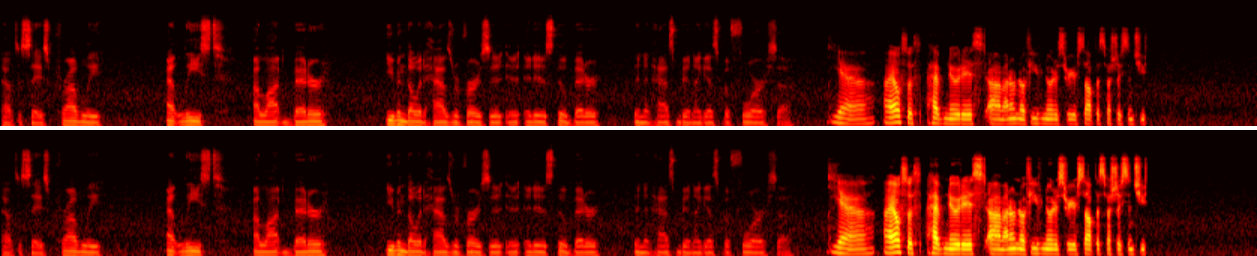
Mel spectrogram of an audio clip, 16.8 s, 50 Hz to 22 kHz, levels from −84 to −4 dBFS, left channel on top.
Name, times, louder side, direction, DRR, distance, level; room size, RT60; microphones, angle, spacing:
voice 1, 0.0-1.4 2.2-3.1 3.4-4.4 5.1-8.0 8.4-10.6, left 1 dB, 10° left, 0.5 m, -44 dB
voice 2, 11.0-15.3, right 6 dB, 65° right, 0.4 m, -31 dB
head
